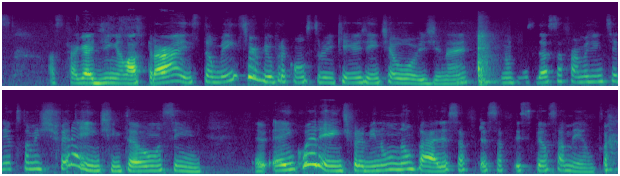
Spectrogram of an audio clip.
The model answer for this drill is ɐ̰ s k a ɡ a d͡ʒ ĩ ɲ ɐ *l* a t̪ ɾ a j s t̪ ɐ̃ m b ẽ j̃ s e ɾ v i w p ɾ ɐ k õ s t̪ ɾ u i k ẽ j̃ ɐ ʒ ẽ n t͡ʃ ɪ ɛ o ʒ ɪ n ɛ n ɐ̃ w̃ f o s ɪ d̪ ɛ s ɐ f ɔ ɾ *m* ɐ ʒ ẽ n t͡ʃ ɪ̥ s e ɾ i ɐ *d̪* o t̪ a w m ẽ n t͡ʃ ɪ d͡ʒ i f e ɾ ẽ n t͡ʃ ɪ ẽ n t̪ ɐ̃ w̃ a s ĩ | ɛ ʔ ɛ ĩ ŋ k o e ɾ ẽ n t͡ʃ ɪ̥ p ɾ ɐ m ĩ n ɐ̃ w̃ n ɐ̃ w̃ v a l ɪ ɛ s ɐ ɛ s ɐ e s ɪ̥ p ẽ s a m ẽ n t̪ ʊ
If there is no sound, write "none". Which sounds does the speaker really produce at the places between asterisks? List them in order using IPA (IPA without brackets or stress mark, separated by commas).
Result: l, m, t̪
